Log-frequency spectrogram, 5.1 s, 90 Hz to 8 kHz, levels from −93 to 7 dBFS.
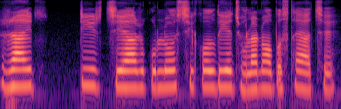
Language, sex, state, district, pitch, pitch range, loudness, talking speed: Bengali, female, West Bengal, Cooch Behar, 220 Hz, 205-225 Hz, -20 LUFS, 95 wpm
